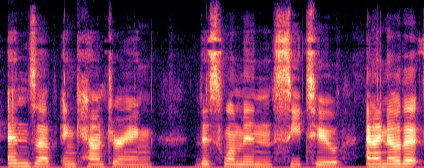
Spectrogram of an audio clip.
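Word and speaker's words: C.C.: up encountering this woman situ and I know that some people call her CC because that's how it's spelled but in the english dub which is all i've seen she goes by c2 so that's a lot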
